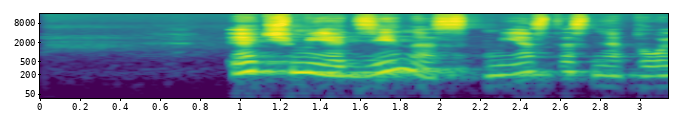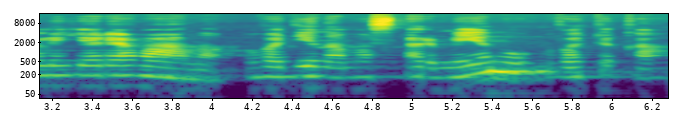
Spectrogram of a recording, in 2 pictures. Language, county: Lithuanian, Utena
